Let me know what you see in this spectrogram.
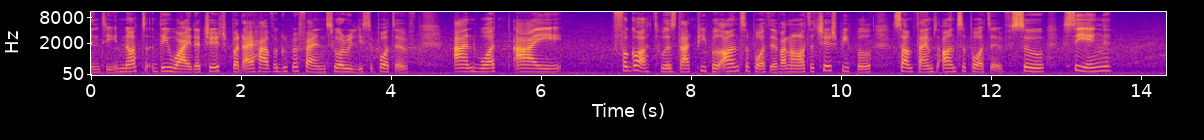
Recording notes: In this episode we’re on location at two different conferences: the Anglican-Lutheran Society in Norway and the bishops meeting in Canterbury. We then fall in step with Lutherans marching at this year’s celebration of Pride in London.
